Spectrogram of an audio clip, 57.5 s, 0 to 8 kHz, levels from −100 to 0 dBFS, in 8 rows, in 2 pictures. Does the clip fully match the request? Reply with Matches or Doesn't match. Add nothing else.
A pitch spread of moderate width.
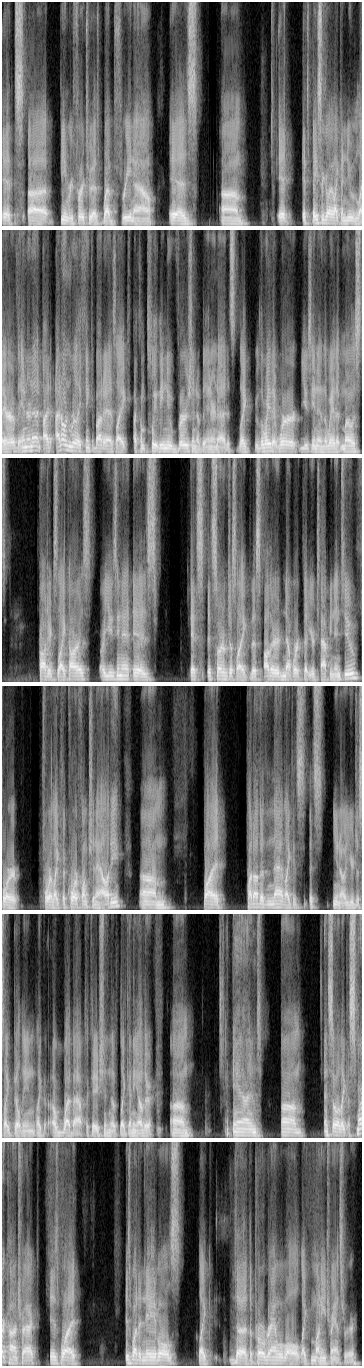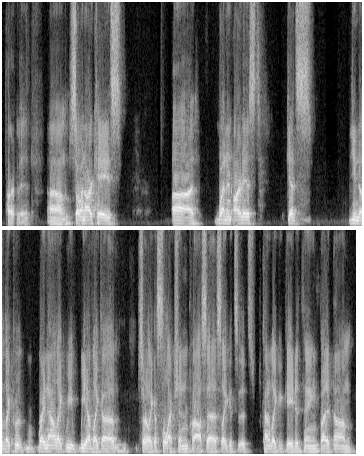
Doesn't match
